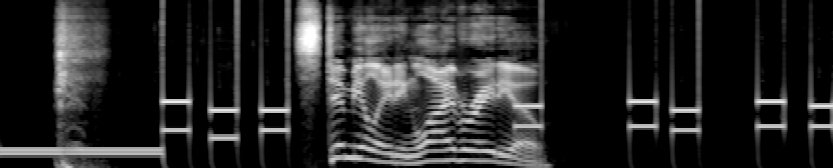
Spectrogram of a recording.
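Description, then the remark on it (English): A steady telephone dial tone plays briefly, then a quick series of keypad dialing beeps as a caller dials someone back. A man speaks over a pause, and another short run of dialing tones follows. “Just dialed him back.”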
